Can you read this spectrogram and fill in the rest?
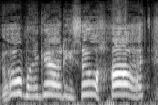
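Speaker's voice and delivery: high gushing squeal; swooning fangirl. Retold or imitated. Ariel sees the prince, high swooning squeal. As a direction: gush like a smitten teen. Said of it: "Ariel's all like".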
